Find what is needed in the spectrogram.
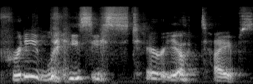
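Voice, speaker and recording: A woman with a Plains American accent talks with lively intonation. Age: 20s. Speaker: guest. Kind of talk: casual chat.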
